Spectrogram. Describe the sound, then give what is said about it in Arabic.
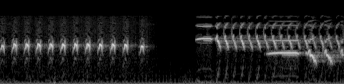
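Small birds chirp in a park as they fly in the sky: a quick, even run of about a dozen bright chirps, a short pause, then a denser burst of twittering and trilling calls. No voices. “لم يجد عدنان وتنزيل إلا صوت العصافير تزقزق فرحا وهي تطير محلقة في السماء”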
